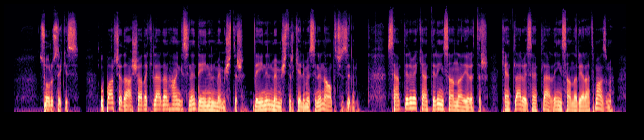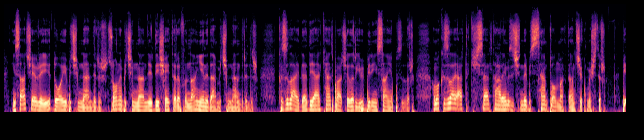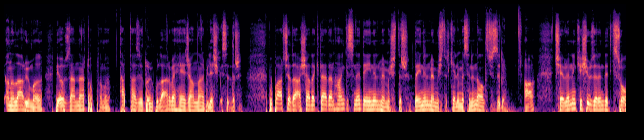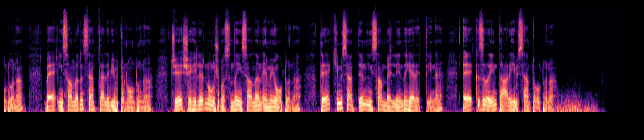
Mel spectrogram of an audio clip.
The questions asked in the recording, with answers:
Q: Bu parçada aşağıdakilerden hangisine değinilmemiştir?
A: Yanıt E. Kızılay'ın tarihi bir semt olduğuna.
